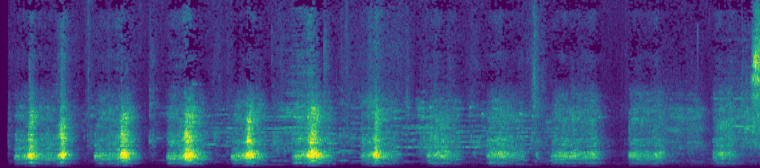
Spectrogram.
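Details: Bichon Frisé dog barking during a mock 'attack'; sharp, evenly spaced barks about once a second for over eleven seconds, each a short harmonic yap, with faint steady tones underneath.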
